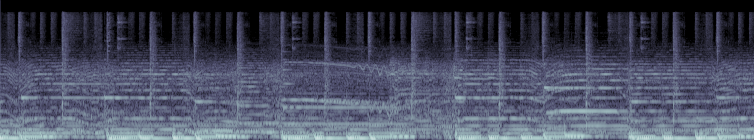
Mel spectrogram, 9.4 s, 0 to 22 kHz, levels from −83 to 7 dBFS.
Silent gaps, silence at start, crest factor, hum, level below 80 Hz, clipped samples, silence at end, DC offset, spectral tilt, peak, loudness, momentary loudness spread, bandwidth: none; 0 s; 12 dB; none; -18 dBFS; under 0.1%; 0 s; under 0.1%; -6.5 dB/octave; -4 dBFS; -18 LUFS; 5 LU; 15.5 kHz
